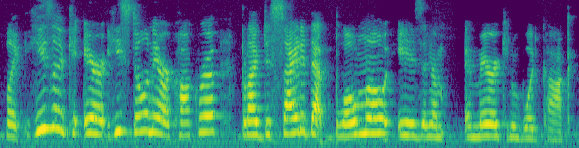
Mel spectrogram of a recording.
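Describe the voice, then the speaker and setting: A woman's voice: high-pitched, a little fast. A woman chatting casually and playfully as a player in a tabletop game.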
